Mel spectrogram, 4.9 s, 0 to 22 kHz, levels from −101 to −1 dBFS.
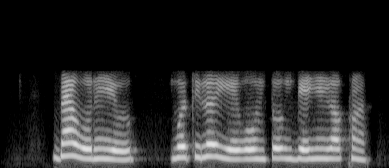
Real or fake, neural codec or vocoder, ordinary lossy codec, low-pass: fake; codec, 16 kHz, 1 kbps, FunCodec, trained on LibriTTS, 50 frames a second; Opus, 32 kbps; 3.6 kHz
